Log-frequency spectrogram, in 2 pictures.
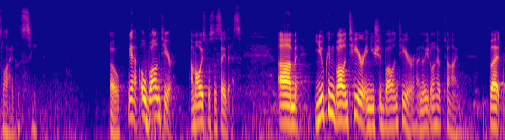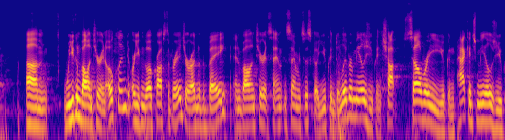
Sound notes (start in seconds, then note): none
